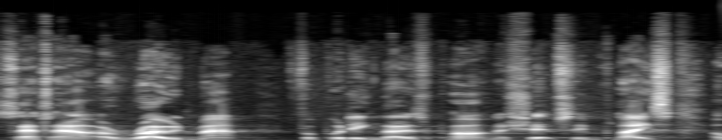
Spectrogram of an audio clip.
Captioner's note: none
